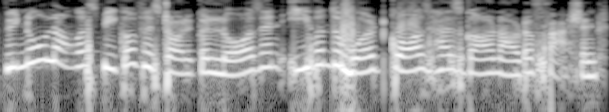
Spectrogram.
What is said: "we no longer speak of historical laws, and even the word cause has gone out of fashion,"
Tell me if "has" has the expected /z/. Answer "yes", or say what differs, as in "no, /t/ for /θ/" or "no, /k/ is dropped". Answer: yes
